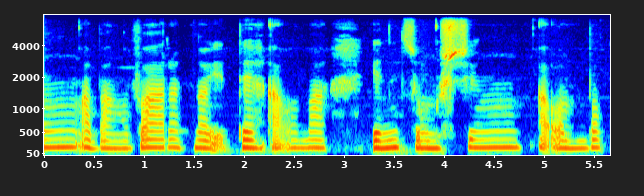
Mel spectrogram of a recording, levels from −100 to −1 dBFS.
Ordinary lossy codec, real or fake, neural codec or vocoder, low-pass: none; real; none; 7.2 kHz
